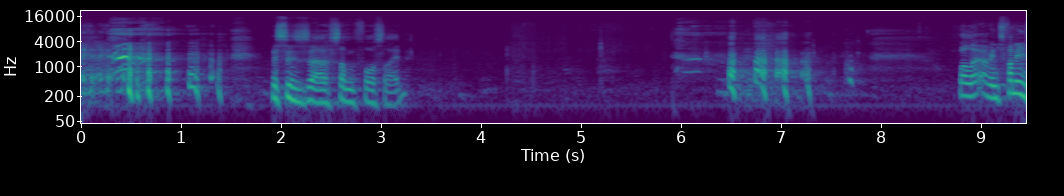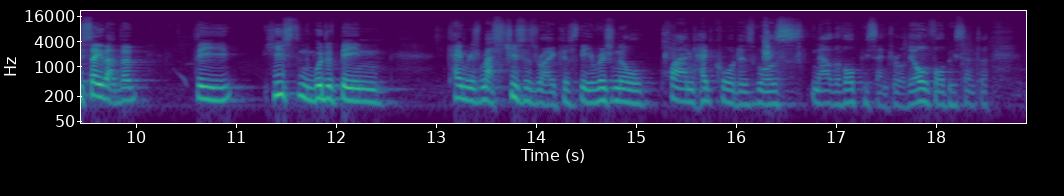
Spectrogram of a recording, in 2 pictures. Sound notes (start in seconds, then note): 0.3 laughs; 5.9 laughter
